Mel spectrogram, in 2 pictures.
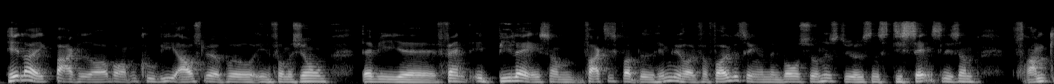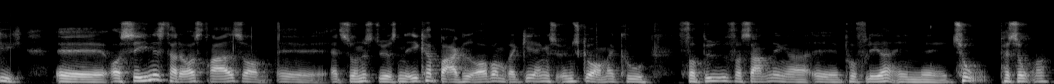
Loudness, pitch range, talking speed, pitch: -23 LUFS, 115-145 Hz, 155 wpm, 130 Hz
